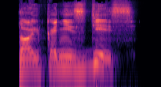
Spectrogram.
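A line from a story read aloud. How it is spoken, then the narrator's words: Yell. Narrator (Russian): заорал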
